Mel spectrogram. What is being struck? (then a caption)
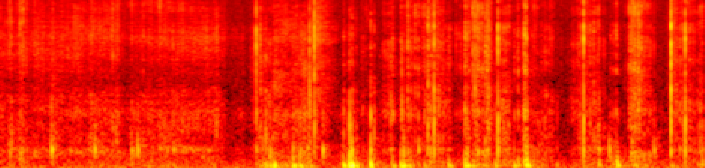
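Faux leather backpack. Fingertips and nails tap and scratch the grained surface of a small black pebbled faux leather backpack with a striped band and a bee brooch. A soft, steady scratching at first gives way after about a second and a half to sharper, dry taps and crinkly scrapes with thuddy low end, each dying out almost instantly.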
